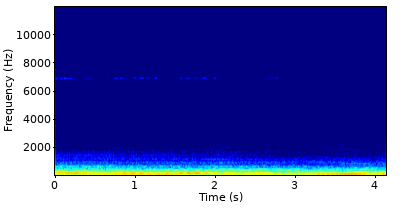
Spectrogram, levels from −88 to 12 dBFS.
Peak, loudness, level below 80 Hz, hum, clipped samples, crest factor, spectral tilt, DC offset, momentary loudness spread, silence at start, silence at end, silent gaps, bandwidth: -12 dBFS; -24 LUFS; -40 dBFS; none; under 0.1%; 10 dB; -15 dB/octave; under 0.1%; 6 LU; 0 s; 0 s; none; 1.2 kHz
